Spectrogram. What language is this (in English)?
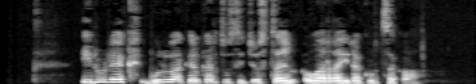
Basque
